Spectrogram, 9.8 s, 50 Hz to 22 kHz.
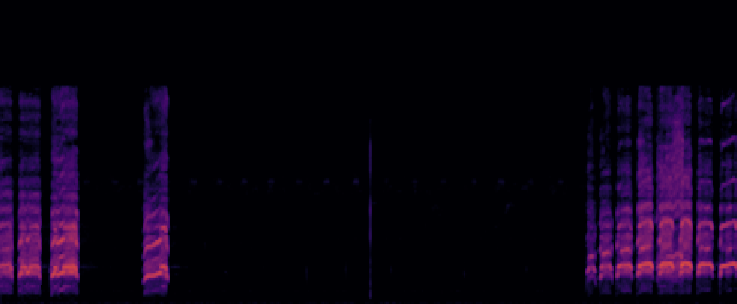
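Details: Osprey pair at their new nest near a Great Horned Owl family in Charlo, Montana, on a nest cam in 2018. Bursts of sharp, whistled chirps come in quick runs, then a long quiet gap, then a rapid chirping series at the end.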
